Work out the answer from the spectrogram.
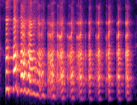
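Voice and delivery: long, high giggling run of laughter; real laughter. Real, not acted. Host amused by a viewer's chili joke, real laughter. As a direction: burst out laughing, letting it tail off.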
